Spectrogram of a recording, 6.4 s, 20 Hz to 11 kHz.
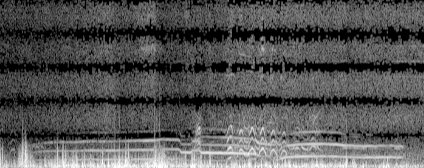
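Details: Coyotes howling on 8/11/2018: several overlapping drawn-out howls that step and slide in pitch, breaking into quick wobbling, warbling waves before settling into a long, level howl, with steady low rumble underneath.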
